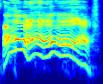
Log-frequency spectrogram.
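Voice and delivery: high yelp of horror with a laugh; high scream. Acted. Prime Minister shrieking on finding Lady Gardner. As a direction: shriek at the body.

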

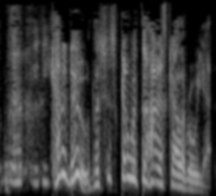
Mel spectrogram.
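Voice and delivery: high, eager trigger-happy voice; playing a grunt who wants the biggest gun; mock gung-ho soldier. Friend mocking the movie's soldiers, high and eager.

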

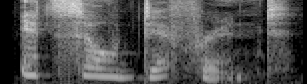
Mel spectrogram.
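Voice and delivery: hushed stage whisper. Real, not acted. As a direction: whisper it like an aside. Aside about the album.

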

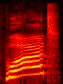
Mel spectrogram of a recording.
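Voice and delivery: very high rising exclamation; shocked. Acted. Skuld hearing the player turn villain, shocked high question. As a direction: squawk it in exaggerated shock.

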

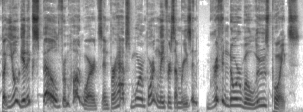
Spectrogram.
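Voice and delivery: high, whiny scolding voice; whiny mock worry. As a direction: nag him like a scandalised prefect. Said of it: "they're like".

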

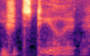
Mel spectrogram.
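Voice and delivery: hushed, voiceless urging; conspiratorial whisper. Retold or imitated. Friend egging on a drunk buddy to steal, conspiratorial whisper. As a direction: whisper it like a secret scheme.

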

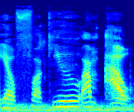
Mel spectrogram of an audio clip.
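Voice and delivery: ordinary delivery

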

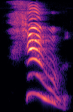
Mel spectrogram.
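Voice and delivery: high, drawn-out "phew"; big exaggerated sigh of relief; relieved phew. Macbeth relieved the ghost is gone, exaggerated phew. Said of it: "And then Macbeth goes".

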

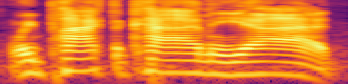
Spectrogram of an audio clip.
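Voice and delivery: high, exaggerated Boston accent; mock a Bostonian dropping the R in "car"; hammed-up Boston accent. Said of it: "See, in Boston, they're like".

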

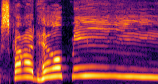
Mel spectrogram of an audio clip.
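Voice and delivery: very high, very slow pleading woman's voice; Jean Grey pleading. Retold or imitated. Jean's illusion begs Scott as she vaporizes: very high, slow plea. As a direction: call out for help in a high, drawn-out plea. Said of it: "as she's like".

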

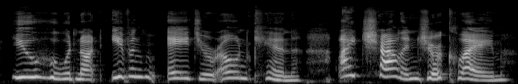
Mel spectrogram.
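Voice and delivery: screaming, high furious fallen god; enraged demon lord. Acted. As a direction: roar the accusation in fury. Fallen god rages at siblings.

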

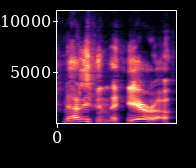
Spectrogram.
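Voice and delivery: ordinary delivery

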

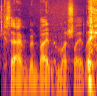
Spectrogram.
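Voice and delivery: very low, quick ASMR aside; mock ASMR voice. Podcaster explaining fingernail tapping within ASMR bit, deep voice. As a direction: keep the deep intimate register, moving briskly. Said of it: "This is some A S M R".

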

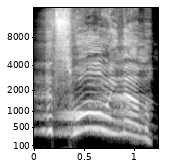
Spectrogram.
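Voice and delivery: high, loud cry of alarm; cried out. A narrator's reading. Tobias watching his friends swallowed, horrified high cry. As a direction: cry out in horror. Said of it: "Tobias cried".

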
